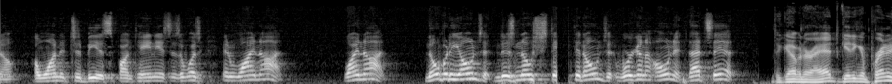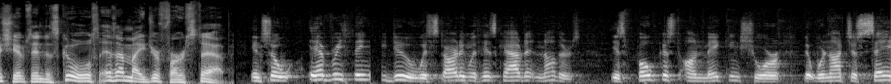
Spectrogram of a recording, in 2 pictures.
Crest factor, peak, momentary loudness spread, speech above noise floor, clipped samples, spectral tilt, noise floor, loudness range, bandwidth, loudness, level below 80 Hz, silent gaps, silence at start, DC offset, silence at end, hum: 12 dB; 0 dBFS; 8 LU; 38 dB; under 0.1%; -6 dB/octave; -49 dBFS; 4 LU; 18 kHz; -12 LUFS; -44 dBFS; none; 0 s; under 0.1%; 0 s; none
